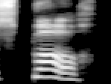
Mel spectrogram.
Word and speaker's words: sport: Le D à la fin ne se prononce pas ou le mot sport, on a envie de prononcer le T. Mais non, on ne prononce pas le T.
